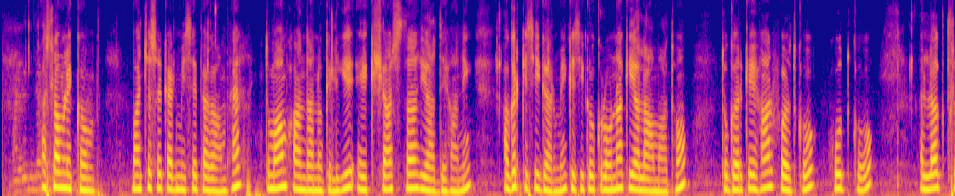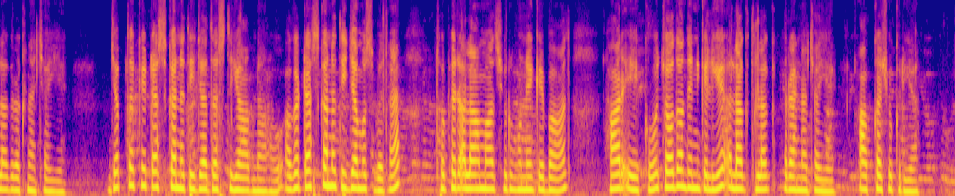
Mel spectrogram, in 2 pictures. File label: Covid-19 Message in Urdu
